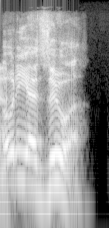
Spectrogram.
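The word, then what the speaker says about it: Odighizuwa: Odiazua.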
